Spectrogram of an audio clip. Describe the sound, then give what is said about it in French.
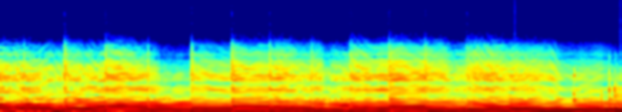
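A heavily distorted electric guitar chugs a mid-low power chord, struck repeatedly in a steady rhythm with thick sustained harmonics, loud with no one talking. “Donc là, en fait, on va appliquer cette technique-là à un power chord demi grave.”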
